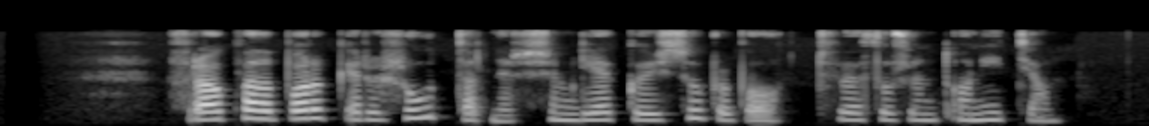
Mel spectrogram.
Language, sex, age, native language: Icelandic, female, 30-39, Icelandic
